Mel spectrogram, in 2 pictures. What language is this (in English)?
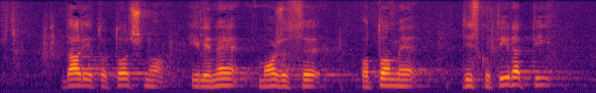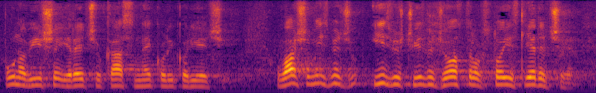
Croatian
